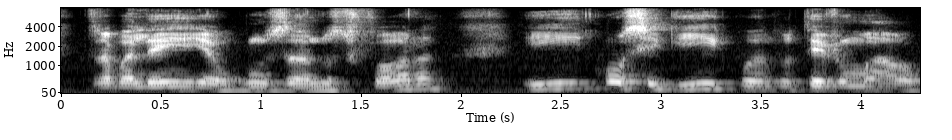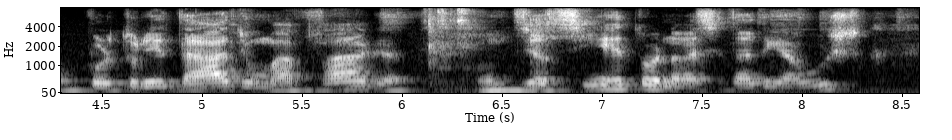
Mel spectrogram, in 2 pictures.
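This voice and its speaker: A man speaks at medium pitch with ordinary pitch variation. His voice is somewhat breathy. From northwest Paraná, Brazil. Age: 60s. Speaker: doctor and political candidate. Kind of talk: interview.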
